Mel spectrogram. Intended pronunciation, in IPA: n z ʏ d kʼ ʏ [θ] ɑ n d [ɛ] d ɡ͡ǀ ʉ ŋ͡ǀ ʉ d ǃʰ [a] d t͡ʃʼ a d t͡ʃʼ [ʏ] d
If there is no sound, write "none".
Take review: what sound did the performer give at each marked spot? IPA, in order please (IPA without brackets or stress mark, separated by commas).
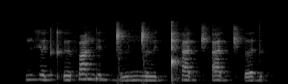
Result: f, ʏ, a, ə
